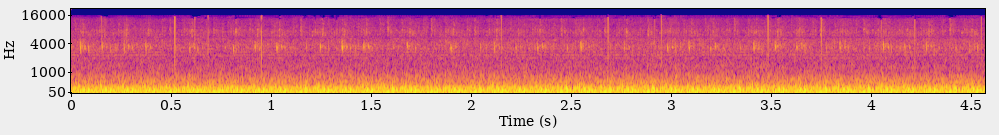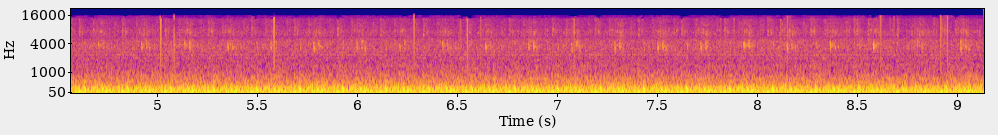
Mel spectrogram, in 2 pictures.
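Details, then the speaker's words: 1995 Chevrolet Suburban cold start at about 20°F: loud, uneven lopey idle around two beats a second with ticking on top, sounding like it has a cam; runs rough until warm. "we cold start the suburban kind of runs funny when it's cold kind of sounds like it's got a cam in it or something so I'm gonna let you hear that let's crank her up"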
